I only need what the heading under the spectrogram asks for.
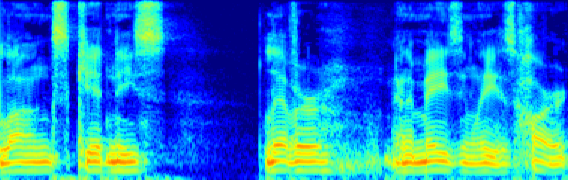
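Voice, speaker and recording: A man at a moderate pace, monotone and flat in intonation, against a quiet background. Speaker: presenter. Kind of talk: personal talk to an audience. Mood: somber, grief-related. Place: stage. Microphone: handheld.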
